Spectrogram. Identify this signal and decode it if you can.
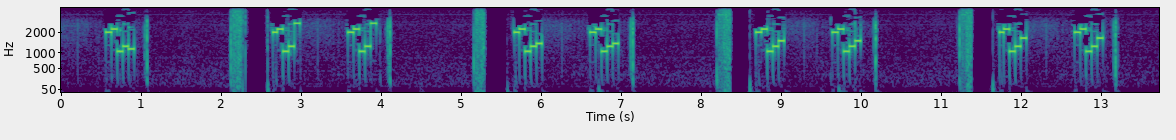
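Five-tone selective call (ZVEI), heard as quick runs of five tones, tones of about 70 ms. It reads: 89132 89133 89133 89134 89134 89135 89135 89136 89136
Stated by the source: ZVEI five-tone call 89131 received by SDR.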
